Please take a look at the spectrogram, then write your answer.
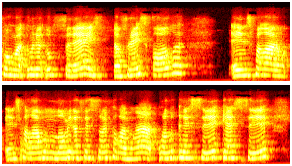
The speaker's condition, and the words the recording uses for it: Cleft palate. E claro que a minha voz ainda tem muito para melhorar, mas eu vejo que se não fosse a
